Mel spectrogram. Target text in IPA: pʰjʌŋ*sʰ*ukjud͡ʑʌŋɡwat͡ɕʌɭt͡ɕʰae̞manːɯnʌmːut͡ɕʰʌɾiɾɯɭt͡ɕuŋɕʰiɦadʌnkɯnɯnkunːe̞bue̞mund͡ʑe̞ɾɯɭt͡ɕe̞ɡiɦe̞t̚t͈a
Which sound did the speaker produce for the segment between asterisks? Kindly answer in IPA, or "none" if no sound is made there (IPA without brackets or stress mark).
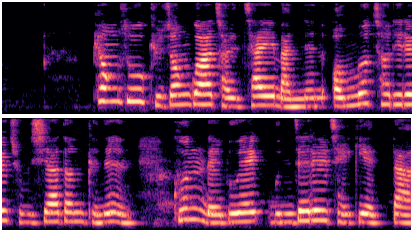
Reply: sʰ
